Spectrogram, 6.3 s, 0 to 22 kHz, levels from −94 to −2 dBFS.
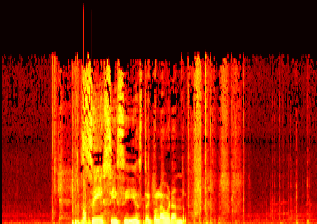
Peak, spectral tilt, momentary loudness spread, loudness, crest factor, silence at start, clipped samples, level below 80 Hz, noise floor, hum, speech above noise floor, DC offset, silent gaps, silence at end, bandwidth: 0 dBFS; -3.5 dB/octave; 20 LU; -12 LUFS; 16 dB; 1.05 s; under 0.1%; -42 dBFS; -51 dBFS; none; 39 dB; under 0.1%; none; 0.2 s; 17 kHz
